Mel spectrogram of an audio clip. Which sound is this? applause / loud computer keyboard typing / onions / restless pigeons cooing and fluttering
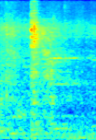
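onions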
